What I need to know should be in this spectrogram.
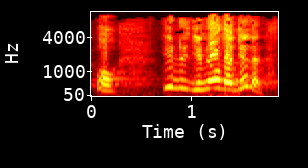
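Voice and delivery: loud, high insistent protest; indignant protest. Retold or imitated. Man protesting his sin to God, loud and high. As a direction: insist on it, voice climbing.

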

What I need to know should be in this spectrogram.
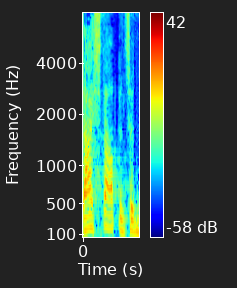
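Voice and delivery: ordinary talk, nothing marked

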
